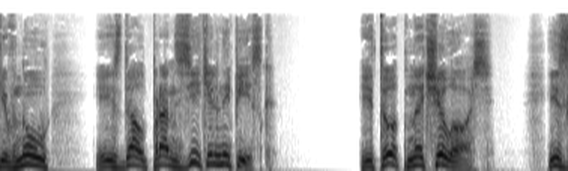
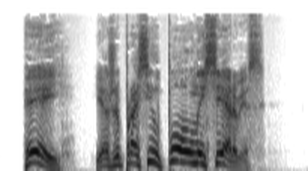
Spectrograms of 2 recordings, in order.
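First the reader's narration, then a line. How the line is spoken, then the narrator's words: Shouting after them. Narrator (Russian): крикнул я им вслед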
